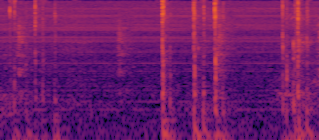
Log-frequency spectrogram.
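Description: Field names for an SQL command typed on a computer keyboard, three short bursts of quick close key clicks separated by pauses, nobody speaking.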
